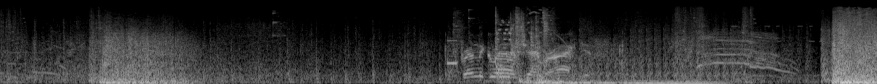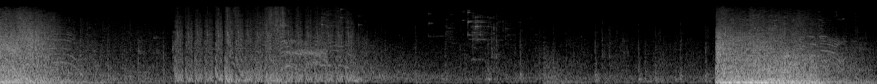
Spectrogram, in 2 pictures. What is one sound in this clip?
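Automatic gunfire rattles in loud bursts.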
